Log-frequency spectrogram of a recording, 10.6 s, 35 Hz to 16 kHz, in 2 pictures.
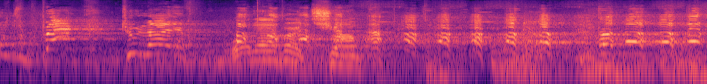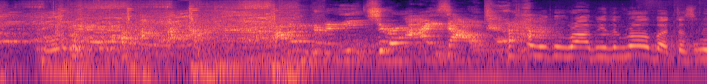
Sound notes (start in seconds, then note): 4.1 laughs maniacally; 5.4 mechanical whirring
